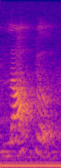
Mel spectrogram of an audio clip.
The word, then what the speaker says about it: laughter: The third word is laughter, F of fur, sound is used for laughter.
